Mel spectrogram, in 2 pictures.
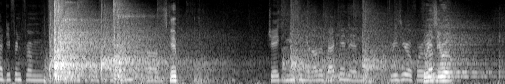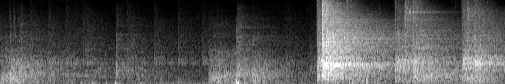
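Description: A racquetball smacks loudly off the walls, echoing around the court.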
